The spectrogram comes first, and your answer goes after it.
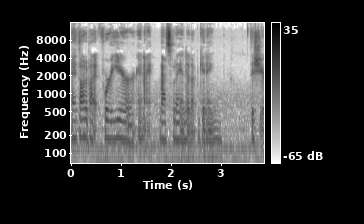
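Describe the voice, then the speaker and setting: A woman speaks at a very fast pace, with audible room echo and noticeable background noise. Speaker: knitting vlogger and professor. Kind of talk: casual vlog chat. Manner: halting, lots of fillers.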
